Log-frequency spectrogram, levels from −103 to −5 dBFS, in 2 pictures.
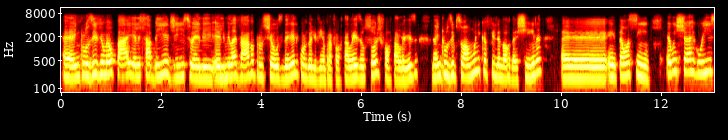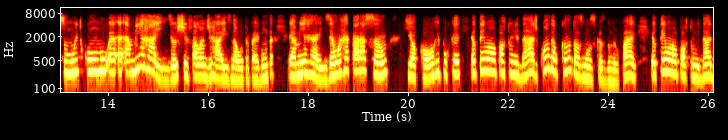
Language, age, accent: Portuguese, 20-39, Brazilian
